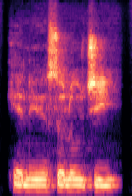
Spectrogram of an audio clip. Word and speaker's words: kinesiology: So can you help me pronounce it? It's kinesiology, if I'm not mistaken.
